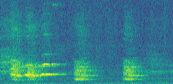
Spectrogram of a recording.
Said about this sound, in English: he's got a big bark, but it's kind of high and squeaky still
